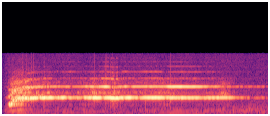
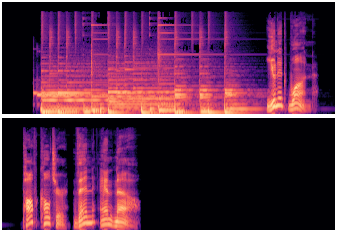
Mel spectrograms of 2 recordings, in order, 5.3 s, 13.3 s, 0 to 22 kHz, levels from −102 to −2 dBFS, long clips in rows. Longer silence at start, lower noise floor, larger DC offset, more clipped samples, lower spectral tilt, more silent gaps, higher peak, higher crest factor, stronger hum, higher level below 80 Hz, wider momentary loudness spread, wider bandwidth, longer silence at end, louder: second, 0.1 s vs 0.6 s; second, -34 dBFS vs -77 dBFS; first, 0.1% vs under 0.1%; neither; first, -10 dB/octave vs -5.5 dB/octave; second, none vs 6.95-7.02 s; about the same, 0 dBFS vs -2 dBFS; second, 10 dB vs 18 dB; neither; second, -50 dBFS vs -26 dBFS; about the same, 9 LU vs 10 LU; second, 4 kHz vs 16 kHz; second, 0.1 s vs 3.95 s; first, -10 LUFS vs -19 LUFS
